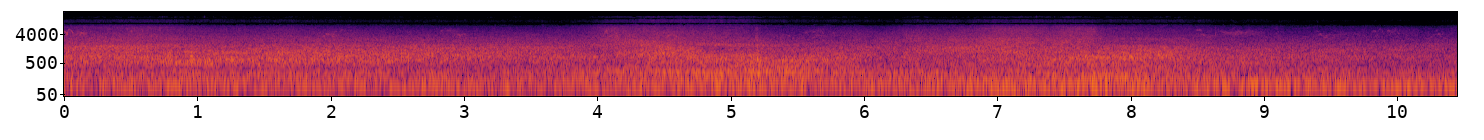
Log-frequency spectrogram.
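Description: Street traffic: a steady low rumble of road noise with cars passing, two of them swelling up and fading away about four and seven seconds in.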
